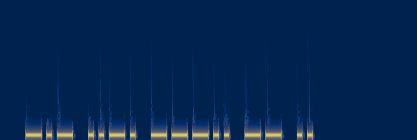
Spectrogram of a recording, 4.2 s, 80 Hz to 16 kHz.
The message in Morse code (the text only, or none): KF8MI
